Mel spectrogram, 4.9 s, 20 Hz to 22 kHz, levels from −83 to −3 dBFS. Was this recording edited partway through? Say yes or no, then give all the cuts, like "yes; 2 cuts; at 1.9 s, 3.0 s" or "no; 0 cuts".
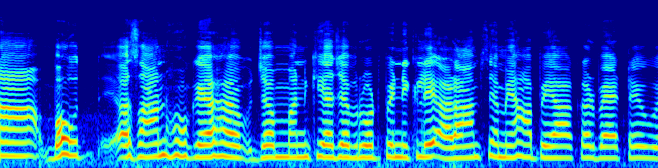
no; 0 cuts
